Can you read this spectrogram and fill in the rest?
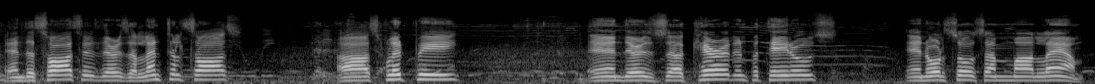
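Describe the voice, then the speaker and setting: Brief: older man from Ethiopia, slightly high voice, easygoing talk with pauses. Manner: relaxed, hesitant with fillers. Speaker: Rotary volunteer. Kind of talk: casual speech to a group.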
